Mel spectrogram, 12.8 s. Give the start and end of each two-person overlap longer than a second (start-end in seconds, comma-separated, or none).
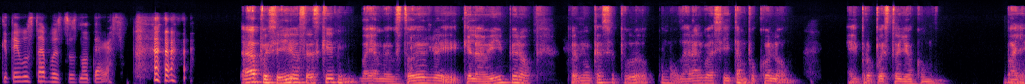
none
